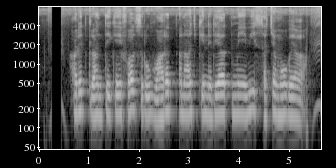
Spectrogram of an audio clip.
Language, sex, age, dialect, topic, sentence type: Hindi, male, 25-30, Awadhi Bundeli, agriculture, statement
